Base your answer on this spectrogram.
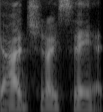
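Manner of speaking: ordinary talk, nothing marked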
